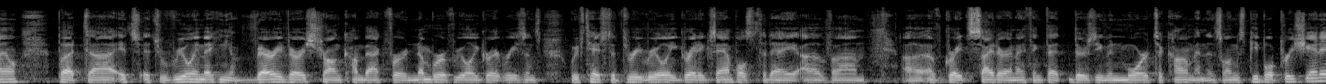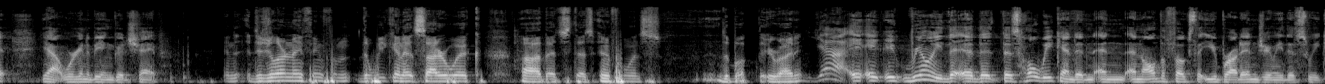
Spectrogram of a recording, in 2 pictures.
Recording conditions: busy venue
